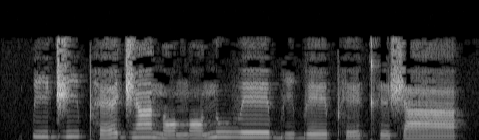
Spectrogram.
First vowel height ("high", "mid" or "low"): high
